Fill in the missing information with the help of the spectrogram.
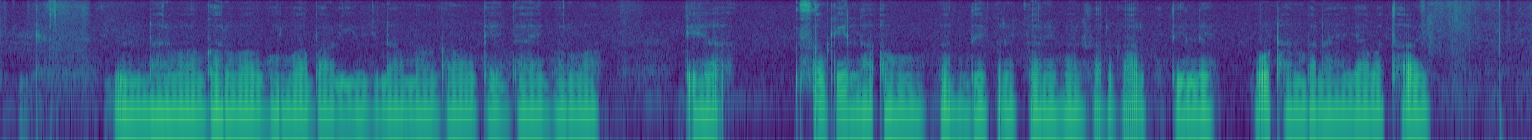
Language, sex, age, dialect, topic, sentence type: Chhattisgarhi, male, 18-24, Eastern, agriculture, statement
